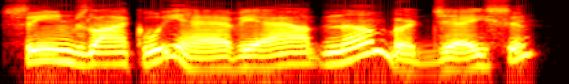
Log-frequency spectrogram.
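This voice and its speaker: A cocky, menacing teenage thug who drawls in a thick South Louisiana accent, played by a male narrator. His words stretch out slow, pitched high and loud. The recording is dull and dry. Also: big pitch swings, gravelly, no echo, full character voice. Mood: cocky, threatening.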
